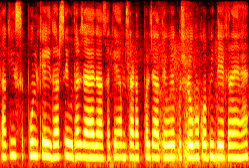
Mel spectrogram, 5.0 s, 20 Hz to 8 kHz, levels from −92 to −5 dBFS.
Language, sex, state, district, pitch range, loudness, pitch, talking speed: Hindi, female, Chandigarh, Chandigarh, 215-230 Hz, -15 LUFS, 220 Hz, 265 wpm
